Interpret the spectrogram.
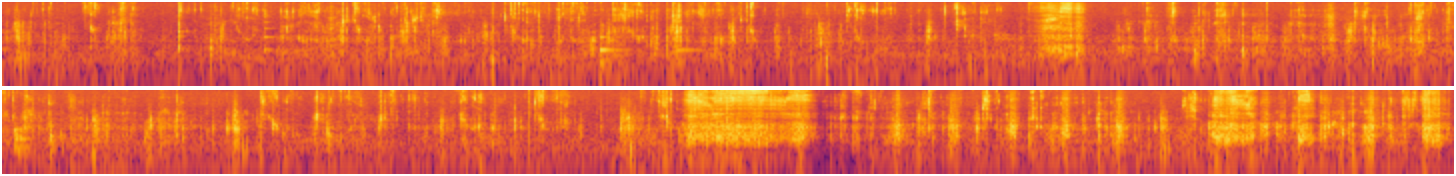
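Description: Close-miked chewing and wet mouth clicks of someone eating mixed rice, with a few short, loud slurps, the last near the end as food in dark sauce is sucked off chopsticks.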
